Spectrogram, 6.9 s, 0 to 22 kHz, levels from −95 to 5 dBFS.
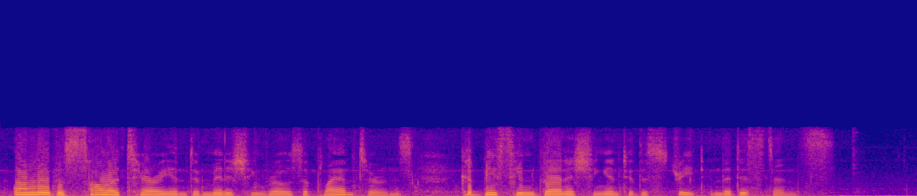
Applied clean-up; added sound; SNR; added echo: none; Engine; 19 dB; none.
